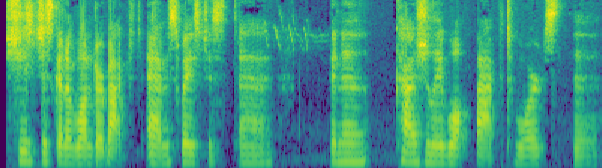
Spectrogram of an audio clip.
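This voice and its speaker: A woman playing a tabletop role-playing game, casually and haltingly describing what her character does. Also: deep voice, little pitch movement.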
